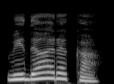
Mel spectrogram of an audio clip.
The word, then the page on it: ವಿದಾರಕ: vidāraka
